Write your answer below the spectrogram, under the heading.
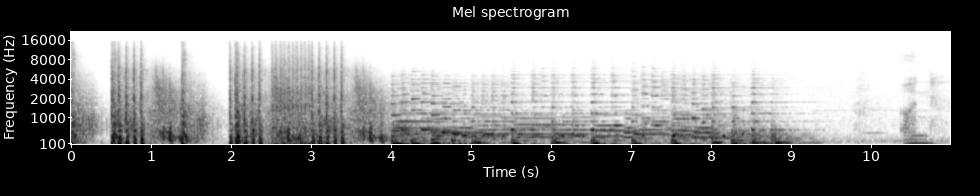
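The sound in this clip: Bursts of rapid automatic gunfire in a dramatized shootout: dense, loud strings of shots crackle through the first few seconds, broken by a short gap, then give way to sustained music.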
